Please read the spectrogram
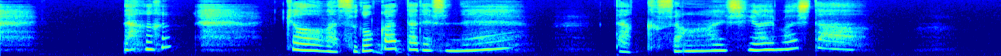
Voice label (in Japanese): あまあまピロートーク; みみあね。 ～世界で1番弟クンを甘やかすお姉ちゃん～【囁き・添い寝・立体音響】; 効果音あり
